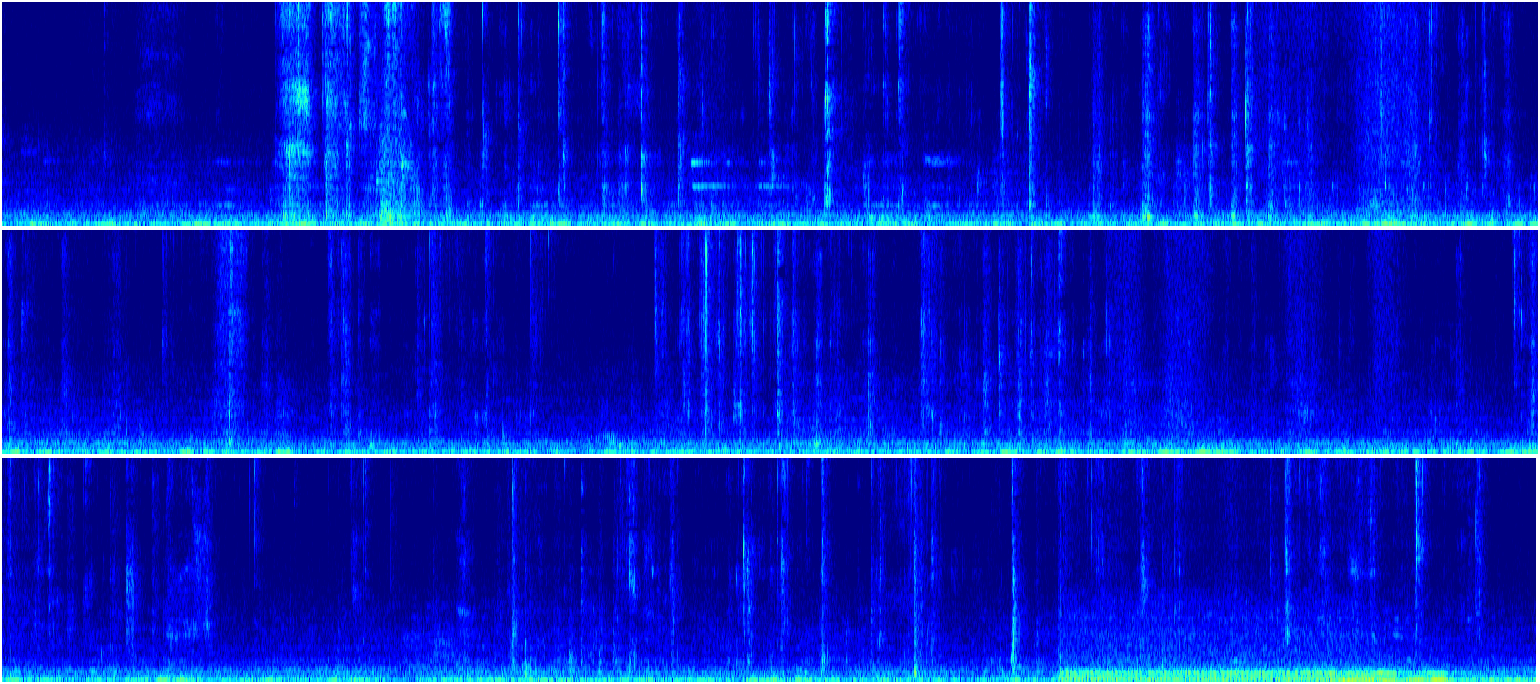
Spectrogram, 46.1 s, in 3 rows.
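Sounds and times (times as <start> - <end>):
steady low hum: 0.0 - 46.0
food crunching: 7.6 - 21.0, 21.8 - 26.6, 27.6 - 45.8
wet chewing mouth sounds: 7.6 - 21.0, 27.6 - 42.4.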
